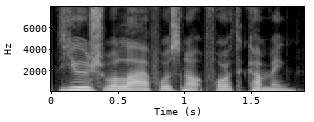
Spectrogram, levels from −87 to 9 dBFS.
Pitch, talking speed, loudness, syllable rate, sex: 185 Hz, 190 wpm, -16 LUFS, 4.8 syllables/s, female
